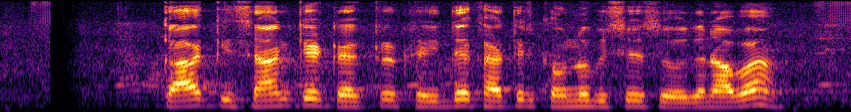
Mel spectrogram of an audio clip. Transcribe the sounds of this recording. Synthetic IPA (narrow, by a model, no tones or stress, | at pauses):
kaːkɪsaːnkeʈɾeːk̚ʈəɾkʰɐɾiːd̪ʱekʰaːt̪ɪɾkɐːnobɪʃeːʃoːd͡ʒənaːbaː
